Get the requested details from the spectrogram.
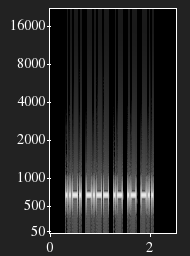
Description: Morse code, heard as a keyed tone, about 36 wpm, 690 Hz. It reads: FYAAD
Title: Code Groups - 5 Letters - 35wpm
